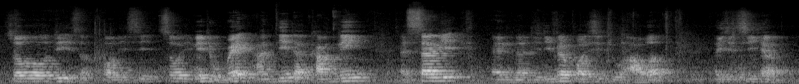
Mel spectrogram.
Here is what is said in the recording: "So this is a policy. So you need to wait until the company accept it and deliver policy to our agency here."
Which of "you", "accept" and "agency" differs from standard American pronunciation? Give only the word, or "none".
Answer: accept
